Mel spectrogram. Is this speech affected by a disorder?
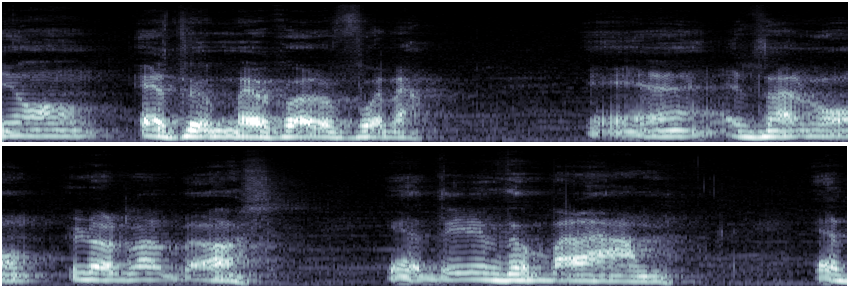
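Yes: amyotrophic lateral sclerosis (ela).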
